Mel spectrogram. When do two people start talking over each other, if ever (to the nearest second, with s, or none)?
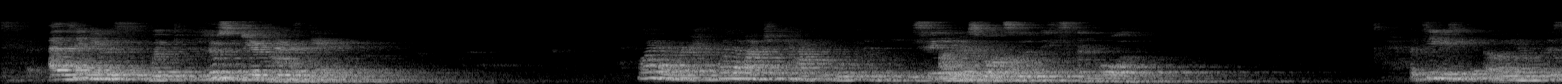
2 s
